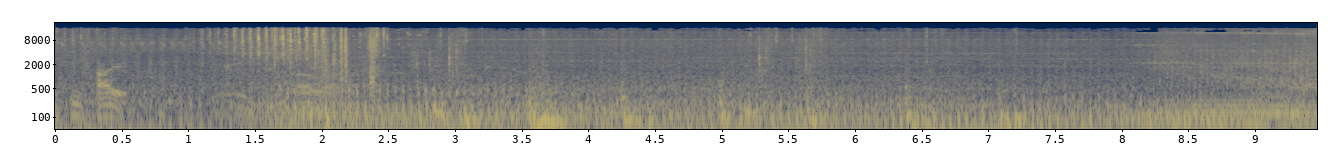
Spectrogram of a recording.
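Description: A helicopter rotor whirs and thumps loudly as the aircraft spins.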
